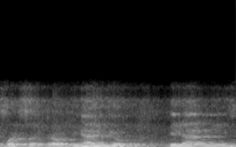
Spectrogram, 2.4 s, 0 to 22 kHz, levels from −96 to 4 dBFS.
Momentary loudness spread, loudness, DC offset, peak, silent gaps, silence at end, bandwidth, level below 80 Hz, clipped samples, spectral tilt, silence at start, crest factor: 8 LU; -22 LUFS; under 0.1%; -6 dBFS; none; 0 s; 9 kHz; -56 dBFS; under 0.1%; -8 dB/octave; 0 s; 14 dB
